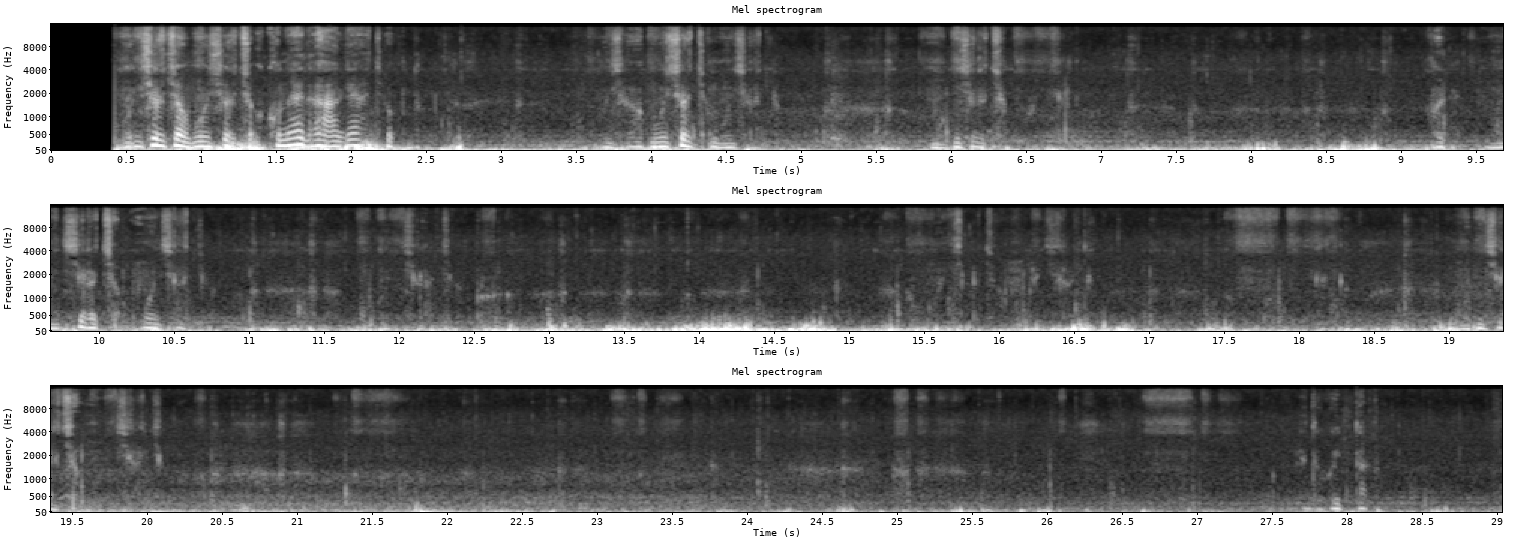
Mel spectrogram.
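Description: Footsteps walk steadily on a paved path outdoors.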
